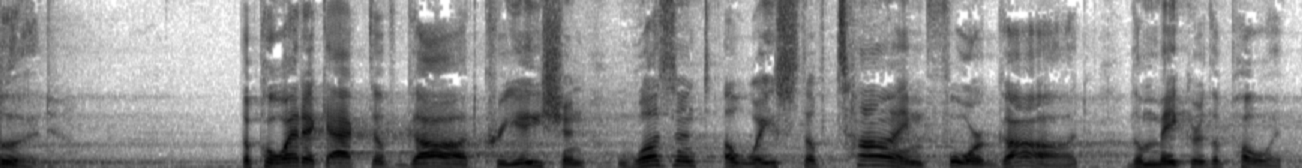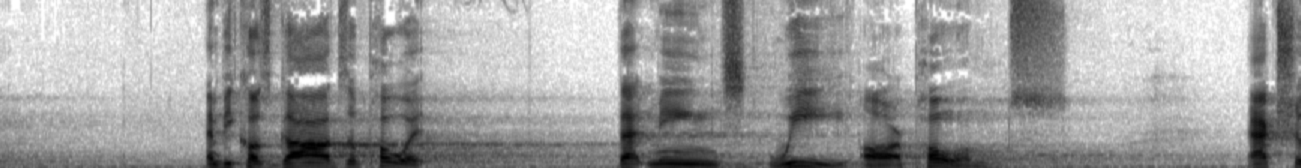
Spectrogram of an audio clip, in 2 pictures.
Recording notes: Preached on August 29, 2021, at Duke University Chapel.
